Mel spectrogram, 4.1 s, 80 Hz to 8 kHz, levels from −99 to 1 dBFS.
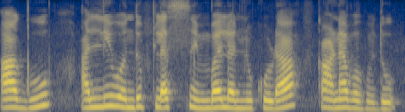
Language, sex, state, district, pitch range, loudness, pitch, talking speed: Kannada, female, Karnataka, Bangalore, 205-235 Hz, -17 LUFS, 215 Hz, 120 wpm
